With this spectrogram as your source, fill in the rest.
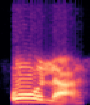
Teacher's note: when we pronounce this word, we say hola. So it's the first part, that's the strong part.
